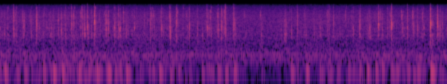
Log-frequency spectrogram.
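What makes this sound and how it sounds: Fingertips of one hand type on a solid, black, low-profile plastic computer keyboard resting on a desk mat. The result is a steady, rapid stream of soft, short clicks with bright clacky tops over a low, muffled thud from the mat.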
